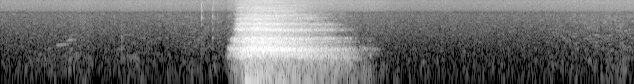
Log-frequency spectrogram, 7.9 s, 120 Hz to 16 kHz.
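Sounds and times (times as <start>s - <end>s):
slow deep breath: 2.8s - 4.6s.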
